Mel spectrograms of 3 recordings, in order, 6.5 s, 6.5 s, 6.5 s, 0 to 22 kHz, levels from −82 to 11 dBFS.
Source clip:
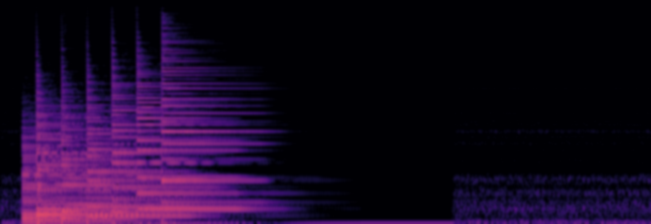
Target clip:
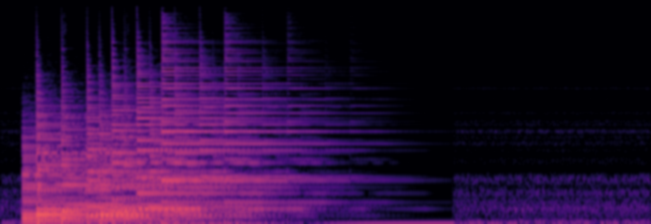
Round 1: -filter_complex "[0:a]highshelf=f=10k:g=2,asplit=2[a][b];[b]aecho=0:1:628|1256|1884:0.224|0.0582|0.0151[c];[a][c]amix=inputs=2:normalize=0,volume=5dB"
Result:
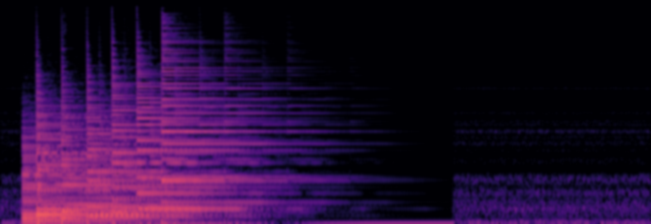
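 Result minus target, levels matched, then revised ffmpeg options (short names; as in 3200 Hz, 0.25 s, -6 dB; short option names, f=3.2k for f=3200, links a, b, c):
echo-to-direct -8 dB
-filter_complex "[0:a]highshelf=f=10k:g=2,asplit=2[a][b];[b]aecho=0:1:628|1256|1884:0.562|0.146|0.038[c];[a][c]amix=inputs=2:normalize=0,volume=5dB"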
